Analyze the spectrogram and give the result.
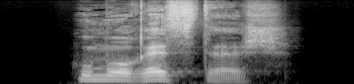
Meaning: humorous
- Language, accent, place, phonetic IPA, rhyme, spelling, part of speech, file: German, Germany, Berlin, [humoˈʁɪstɪʃ], -ɪstɪʃ, humoristisch, adjective, De-humoristisch.ogg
